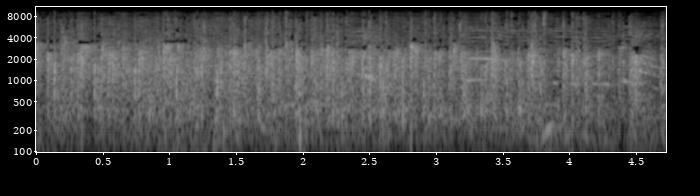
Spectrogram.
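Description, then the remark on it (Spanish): An audience breaks into sustained applause for the Holy Spirit, a dense steady wash of many hands clapping at once, holding at an even loudness for several seconds with no clear individual claps standing out. “Alguien dé un aplauso al Espíritu Santo.”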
